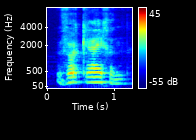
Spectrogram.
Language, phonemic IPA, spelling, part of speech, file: Dutch, /vərˈkrɛiɣə(n)/, verkrijgen, verb, Nl-verkrijgen.ogg
- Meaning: to obtain, gain, get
